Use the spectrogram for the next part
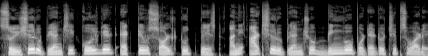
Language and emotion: Goan Konkani, neutral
